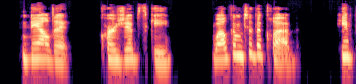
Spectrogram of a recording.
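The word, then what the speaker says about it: Korzybski: Kjypsky. Nailed it. Kjypsky.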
